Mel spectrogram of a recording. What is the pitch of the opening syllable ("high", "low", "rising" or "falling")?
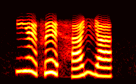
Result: falling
